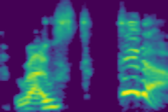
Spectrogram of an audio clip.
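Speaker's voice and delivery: slow, grand naming of the dish; mock food announcement. Mimicking the TikTok eater, slow proud announcement. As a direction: announce the roast slowly. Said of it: "He's like".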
